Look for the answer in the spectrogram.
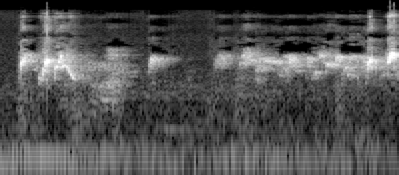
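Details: Rapid warbled song of a Lao red-whiskered bulbul, a quick slurred whistling burst followed by a longer chattering, wavering phrase of bright notes, with a low background hum.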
